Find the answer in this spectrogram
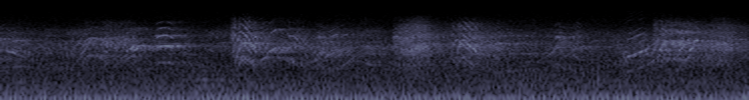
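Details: Black drongo pair on Rajasthan temple spires, hunting insects from the perches; bright buzzy chirping bursts separated by brief pauses, with a few thin whistled notes and a low mechanical hum underneath.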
